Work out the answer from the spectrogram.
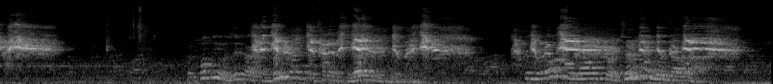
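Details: Pet cockatiel at a mother's home, its calls likened to a human voice: a short raspy squawk, a quiet gap, then long chattering runs of harsh, voice-like sliding notes in two bouts.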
